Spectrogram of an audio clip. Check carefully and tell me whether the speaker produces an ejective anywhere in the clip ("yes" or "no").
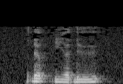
no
